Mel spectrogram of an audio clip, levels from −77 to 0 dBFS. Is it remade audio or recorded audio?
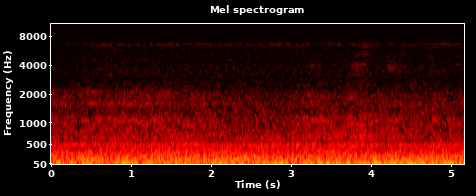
remade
